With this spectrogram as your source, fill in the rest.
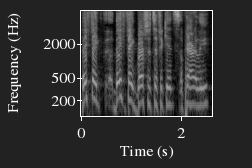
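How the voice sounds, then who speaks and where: A man's voice: high-pitched, a little fast, a little mellow, breathy edge, dry recording. Male co-host, teasing storyteller, dry close mic. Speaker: podcast co-host. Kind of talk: casual podcast debate.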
